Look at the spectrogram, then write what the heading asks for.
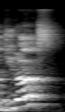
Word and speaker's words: Xerox: ই আর এক্স বলতে পারি এটা হলো সঠিক উচ্চারণ এবং তার বাংলা হলো জিরোক্স জেরক্স কিন্তু জেরক্স নয় বর্গীচকার র কয় দন্তস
